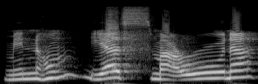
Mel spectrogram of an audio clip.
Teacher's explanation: واو ساکن پیچھے پیش، واو مدہ کا قاعدہ جاری ہو رہا ہے، ایک الف کے برابر لمبا کریں گے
